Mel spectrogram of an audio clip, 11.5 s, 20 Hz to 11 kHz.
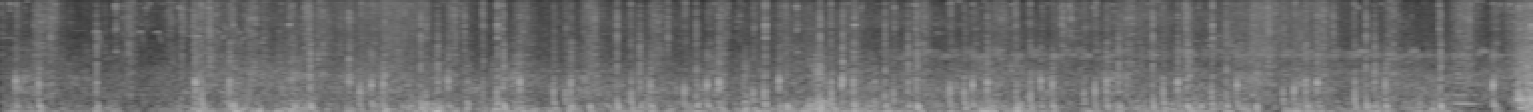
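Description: Roach, the horse in the video game The Witcher 3, galloping with rapid rhythmic hoofbeats over steady ambient game noise, close and sustained for several seconds.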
